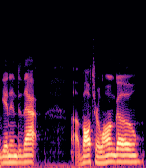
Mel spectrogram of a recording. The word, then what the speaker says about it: Valter: meals have increased longevity not getting into that Valter Longo it's pronounced vaulter but I think it's spelled Walter I believe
